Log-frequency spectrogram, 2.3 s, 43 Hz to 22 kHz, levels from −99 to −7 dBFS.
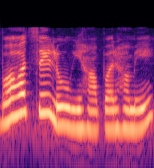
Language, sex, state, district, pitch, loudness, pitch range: Hindi, male, Chhattisgarh, Raipur, 200 Hz, -17 LUFS, 190-295 Hz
